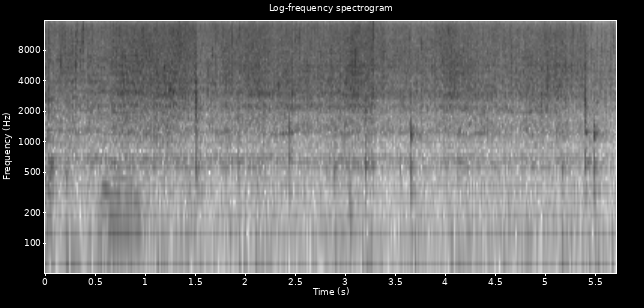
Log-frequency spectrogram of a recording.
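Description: Butter beans and sliced onions sizzling in hot oil and ghee in a pressure cooker, stirred with a wooden spoon that knocks against the pan now and then.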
